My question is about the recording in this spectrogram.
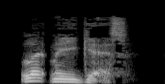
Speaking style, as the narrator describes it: Finch remarked wearily

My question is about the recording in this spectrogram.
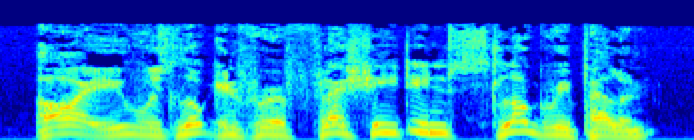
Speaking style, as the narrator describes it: growled Hagrid

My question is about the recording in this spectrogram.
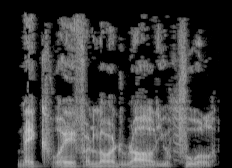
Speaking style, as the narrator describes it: Egan growled

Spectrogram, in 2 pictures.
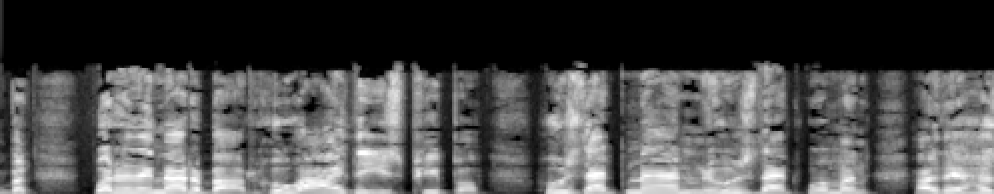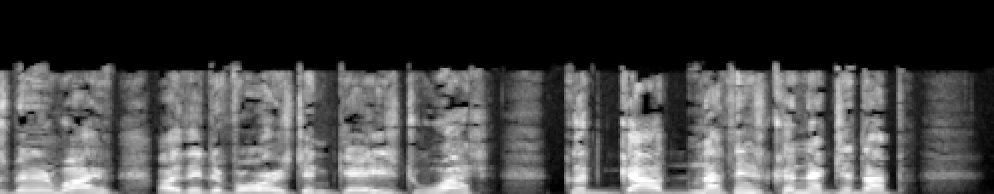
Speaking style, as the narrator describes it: cried Montag

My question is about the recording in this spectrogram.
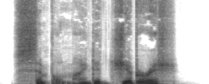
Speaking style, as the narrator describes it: Verna muttered to herself

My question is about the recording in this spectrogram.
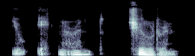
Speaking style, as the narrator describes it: Shota whispered

